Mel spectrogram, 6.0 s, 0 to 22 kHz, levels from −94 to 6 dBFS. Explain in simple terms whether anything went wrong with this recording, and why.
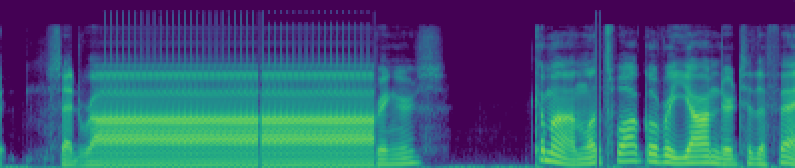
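Two things went wrong. From 0.79 s to 2.81 s there is a system hang loop: the computer stalled while the sound hardware kept replaying one 46 ms slice, about 43 times at 21.5 per second, which fits a 2048-sample buffer. It comes out as a rough buzzing stutter, and roughly two seconds of speech are lost.

There is also a gap between chunks. The audio was handled in 2.5-second pieces, and a 25 ms silence appears at each join, at 1.94 s (inside the looping stretch) and again at 4.47 s. Nothing is missing there, but the sound briefly drops out.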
